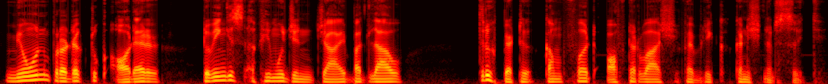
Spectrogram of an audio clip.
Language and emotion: Kashmiri, neutral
